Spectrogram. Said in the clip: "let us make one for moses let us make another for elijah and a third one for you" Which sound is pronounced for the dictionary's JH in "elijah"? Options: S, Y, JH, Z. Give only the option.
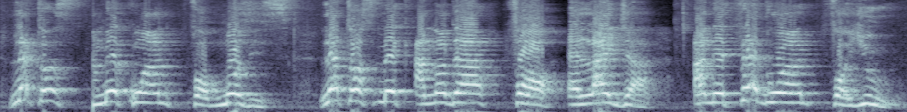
JH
